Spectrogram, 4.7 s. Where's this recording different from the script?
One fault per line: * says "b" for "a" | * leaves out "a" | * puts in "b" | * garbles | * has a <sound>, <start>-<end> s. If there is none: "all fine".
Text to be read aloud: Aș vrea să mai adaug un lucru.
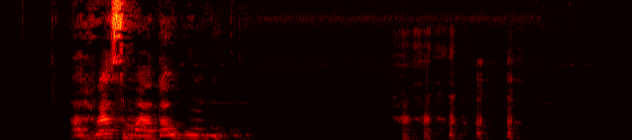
* has a laugh, 2.9-3.9 s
